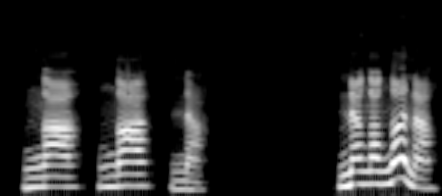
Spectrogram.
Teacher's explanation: you stick your tongue at the back upper part of your mouth and then the voice comes through your nose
